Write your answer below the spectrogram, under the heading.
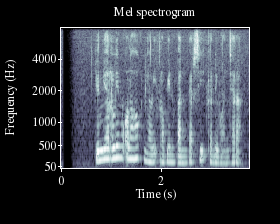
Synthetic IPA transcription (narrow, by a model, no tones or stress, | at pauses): d͡ʒuniɔrlimɔ̰lɔɦɔk̚niŋəlirɔbinpanpɛrsikɨrdɛwuɦaɲt͡ʃaɾa̰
